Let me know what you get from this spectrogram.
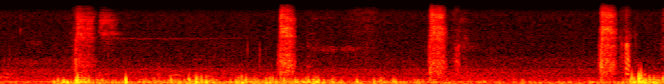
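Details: Cat on a Japanese cat island sneezing repeatedly, four sharp broadband bursts spaced over about six seconds, against steady low rumbling wind or handling noise.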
